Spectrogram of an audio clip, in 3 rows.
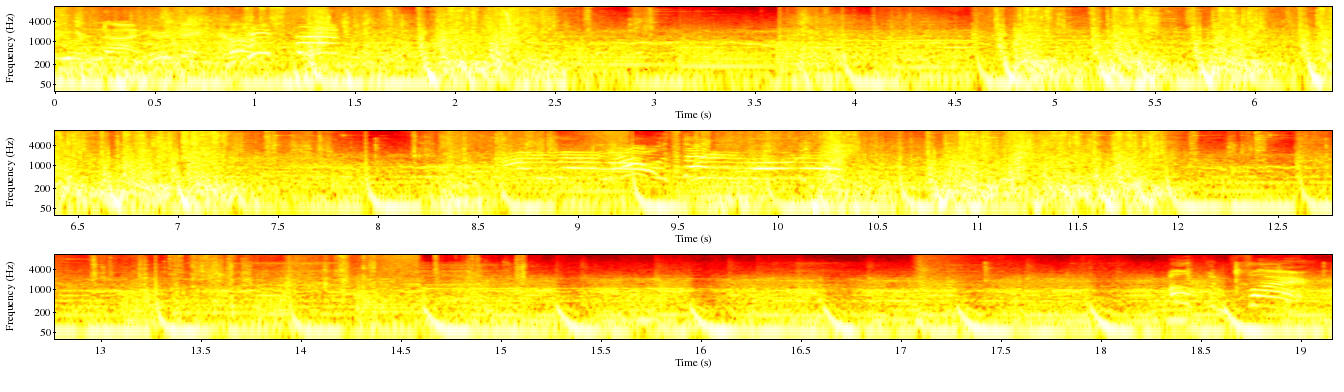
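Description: Gunfire in the video game Cyberpunk 2077: loud bursts of shots and clattering fire through a busy game mix with music and effects, and a voice talking over it.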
